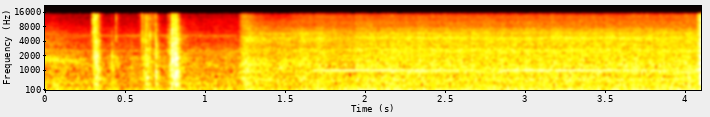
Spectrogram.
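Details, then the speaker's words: 2008 Jeep Wrangler JK 3.8L with a long-crank complaint after two crank sensors were replaced: a few clicks, then about three seconds of steady cranking with no catch before it starts and runs smoothly. The cause was later found to be damaged flex plate teeth. "that should give us plenty info it started but regardless i think that will give us the information we need"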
